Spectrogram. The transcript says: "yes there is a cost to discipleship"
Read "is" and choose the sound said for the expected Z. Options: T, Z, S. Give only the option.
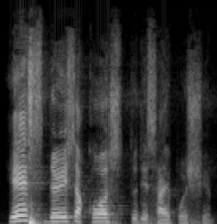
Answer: S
